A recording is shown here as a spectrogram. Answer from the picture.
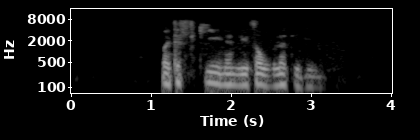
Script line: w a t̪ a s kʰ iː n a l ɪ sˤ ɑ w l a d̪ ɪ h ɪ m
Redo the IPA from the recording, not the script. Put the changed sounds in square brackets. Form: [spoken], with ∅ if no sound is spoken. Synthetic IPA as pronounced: w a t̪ a s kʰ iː n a l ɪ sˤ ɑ w l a [t̪] ɪ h ɪ m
